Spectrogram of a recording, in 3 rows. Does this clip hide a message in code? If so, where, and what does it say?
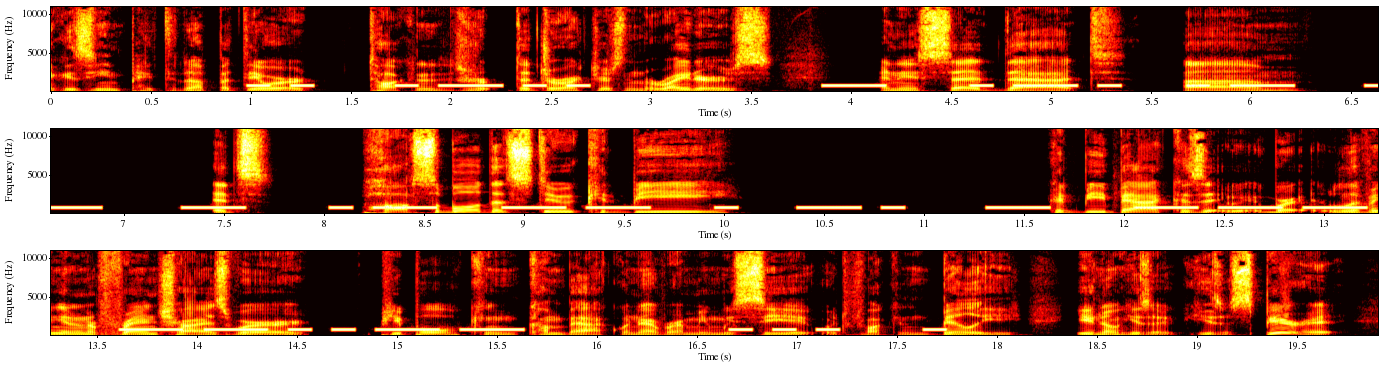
Yes: Morse code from 0.9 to 17.8 s, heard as a keyed tone, hand-sent with a paddle, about 11 wpm, 810 Hz, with speech in English. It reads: IL TRATTAMENTO, SE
